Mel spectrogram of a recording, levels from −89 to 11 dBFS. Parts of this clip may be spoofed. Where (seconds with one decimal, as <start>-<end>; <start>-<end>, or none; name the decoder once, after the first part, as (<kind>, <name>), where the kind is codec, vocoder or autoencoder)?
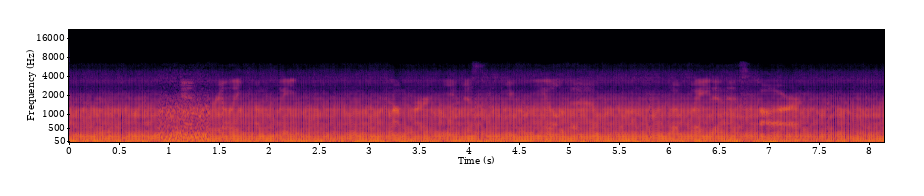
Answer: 0.0-0.9 (vocoder, Vocos); 1.4-8.2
